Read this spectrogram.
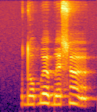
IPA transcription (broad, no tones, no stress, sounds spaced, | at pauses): d ɔ b œ b ɛ s œ̃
